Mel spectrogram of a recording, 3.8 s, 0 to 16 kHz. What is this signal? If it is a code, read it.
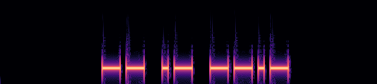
Morse code, heard as a keyed tone, about 21 wpm, 700 Hz. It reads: MAQ
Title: USA Call Sign Postfixes - 3 Letters 20wpm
